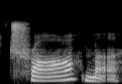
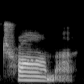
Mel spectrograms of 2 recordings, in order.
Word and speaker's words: trauma: say documentary this one you also have options trauma as in ah hot just single sound trauma which sounds the same as drama but spelled differently however you could also say this was a possibility in the dictionary that i wasn't aware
